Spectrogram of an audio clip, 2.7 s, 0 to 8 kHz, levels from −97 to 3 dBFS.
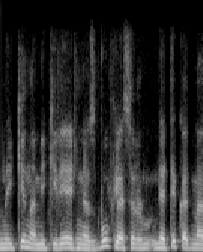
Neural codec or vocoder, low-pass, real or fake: none; 7.2 kHz; real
